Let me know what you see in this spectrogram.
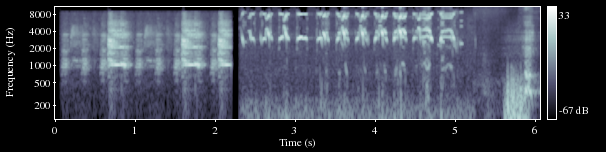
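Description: Bird calls: a few harsh calls, then a quick run of short, high repeated chirps, about three a second. A short low thud comes just before the end.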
